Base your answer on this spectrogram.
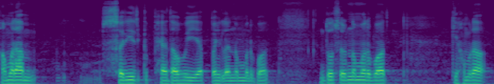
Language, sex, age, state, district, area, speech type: Maithili, male, 30-45, Bihar, Muzaffarpur, rural, spontaneous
